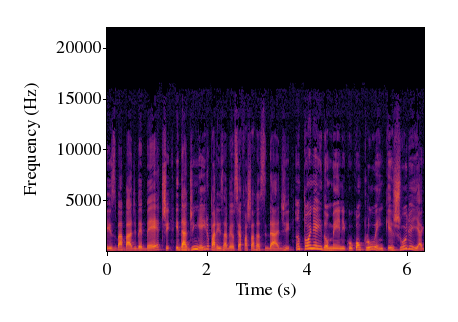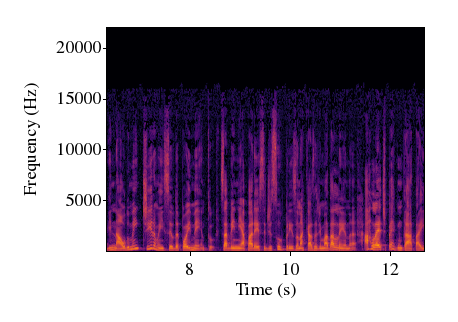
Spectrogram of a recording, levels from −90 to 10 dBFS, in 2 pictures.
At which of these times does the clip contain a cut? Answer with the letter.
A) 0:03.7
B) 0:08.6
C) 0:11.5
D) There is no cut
A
